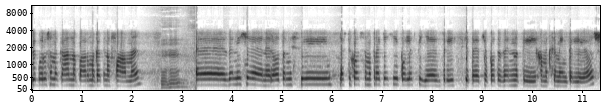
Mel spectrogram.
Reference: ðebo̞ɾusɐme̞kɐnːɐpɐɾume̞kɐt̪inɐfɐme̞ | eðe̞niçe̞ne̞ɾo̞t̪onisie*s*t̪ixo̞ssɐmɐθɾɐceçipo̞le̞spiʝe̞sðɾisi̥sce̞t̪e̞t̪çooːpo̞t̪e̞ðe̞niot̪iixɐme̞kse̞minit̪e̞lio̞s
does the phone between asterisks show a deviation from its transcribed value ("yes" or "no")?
yes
